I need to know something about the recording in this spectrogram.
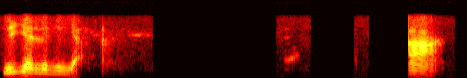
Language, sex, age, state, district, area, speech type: Malayalam, male, 60+, Kerala, Pathanamthitta, rural, conversation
